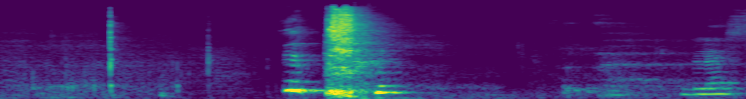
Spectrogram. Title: My wife reaction after I sneezed three times will amaze you #funny #everyone #highlights #comedy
